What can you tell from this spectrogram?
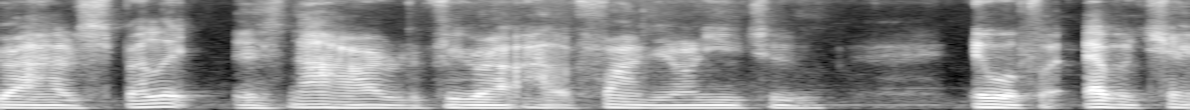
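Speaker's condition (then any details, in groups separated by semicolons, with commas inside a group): Slurred speech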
